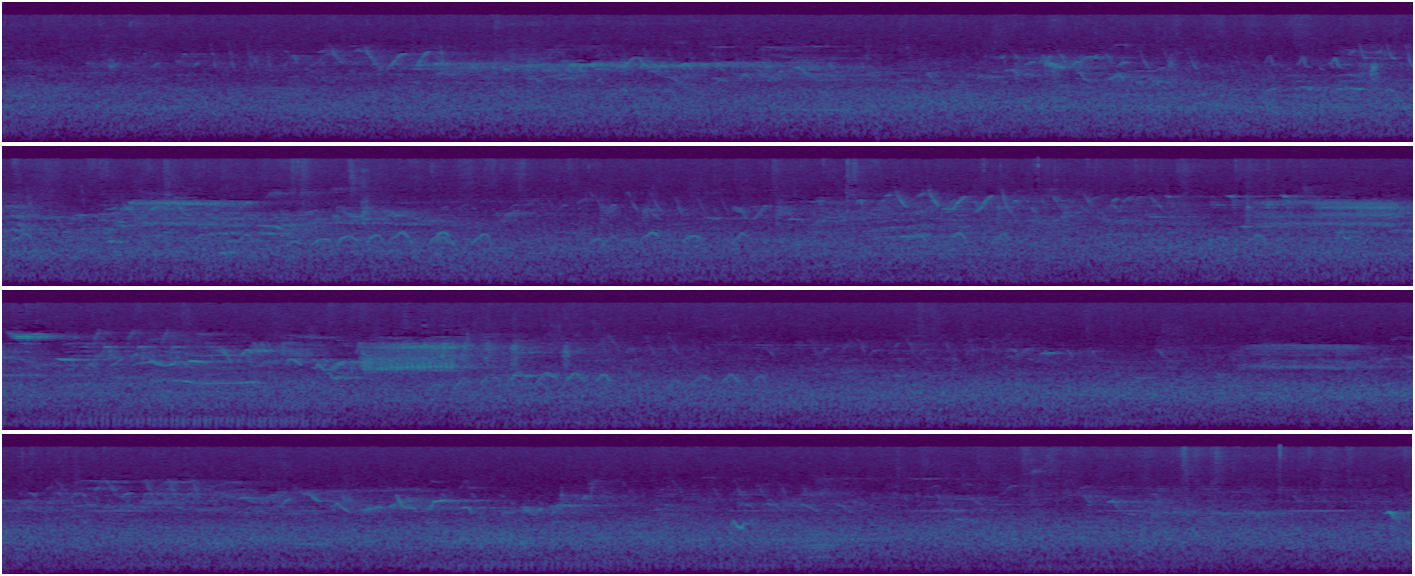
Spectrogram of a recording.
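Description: Faint scattered bird calls and chirps over a steady background hiss, with one slightly louder call about halfway through.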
